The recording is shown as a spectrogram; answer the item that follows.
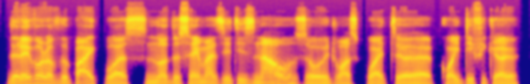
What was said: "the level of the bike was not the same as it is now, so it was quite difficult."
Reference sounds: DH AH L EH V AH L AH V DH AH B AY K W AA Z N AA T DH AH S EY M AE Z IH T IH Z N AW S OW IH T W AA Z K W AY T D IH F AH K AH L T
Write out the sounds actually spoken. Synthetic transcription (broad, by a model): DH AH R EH V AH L AH V DH AH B AY K W AA Z N AA T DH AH S EY M AE Z IH T IH Z N AW S OW IH T W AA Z K W AY T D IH F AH K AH L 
